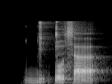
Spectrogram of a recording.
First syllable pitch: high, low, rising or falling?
low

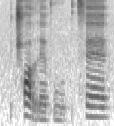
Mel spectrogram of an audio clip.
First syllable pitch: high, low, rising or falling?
falling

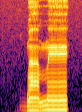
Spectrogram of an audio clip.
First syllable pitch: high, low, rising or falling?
low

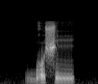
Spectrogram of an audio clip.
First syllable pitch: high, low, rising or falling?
low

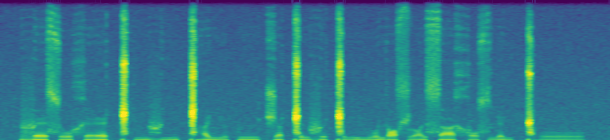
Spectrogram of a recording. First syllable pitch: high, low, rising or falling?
high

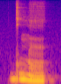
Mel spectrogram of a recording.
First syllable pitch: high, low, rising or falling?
high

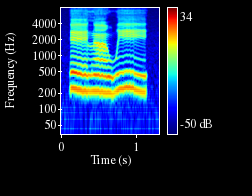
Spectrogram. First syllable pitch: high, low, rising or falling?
low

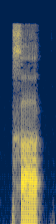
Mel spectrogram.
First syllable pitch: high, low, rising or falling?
low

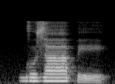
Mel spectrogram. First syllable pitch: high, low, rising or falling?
high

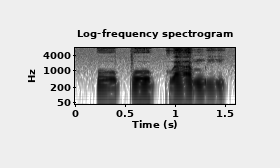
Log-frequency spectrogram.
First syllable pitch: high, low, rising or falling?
low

